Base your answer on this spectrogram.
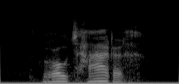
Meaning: redheaded
- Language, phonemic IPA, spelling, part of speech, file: Dutch, /rotˈharəx/, roodharig, adjective, Nl-roodharig.ogg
